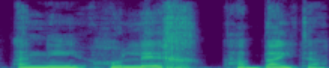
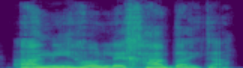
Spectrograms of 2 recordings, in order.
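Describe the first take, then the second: First: The words are stressed on the second syllable. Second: The words are stressed on the first syllable. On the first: "put the accent Ani holech habaita on the second syllable"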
